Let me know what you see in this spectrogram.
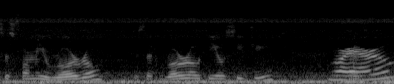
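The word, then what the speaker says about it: Roero: And can you pronounce this for me? Roro? Is it Roro, D-O-C-G? Rorero? Rorero.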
